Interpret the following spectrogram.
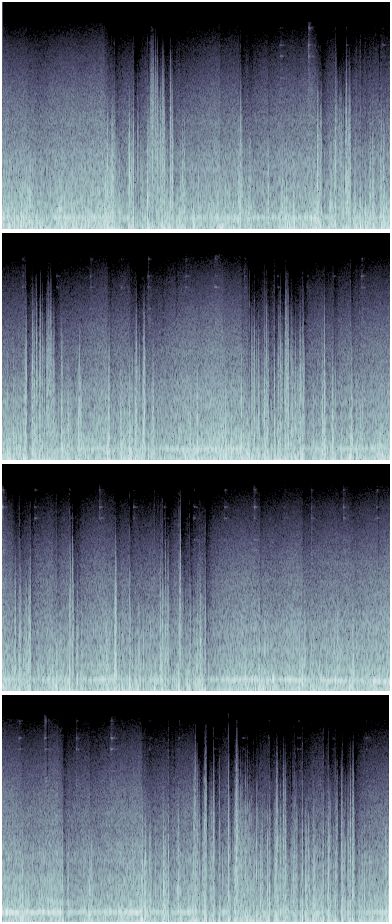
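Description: Strong wind buffeting the microphone over the steady hum of a tugboat's engines running. The hum steps slightly lower in pitch about two-thirds of the way through.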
